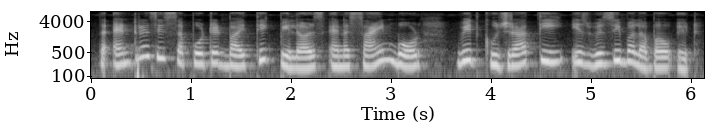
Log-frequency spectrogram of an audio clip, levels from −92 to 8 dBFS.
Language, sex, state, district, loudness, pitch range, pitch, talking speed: English, female, Gujarat, Valsad, -14 LUFS, 205-275 Hz, 235 Hz, 165 wpm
